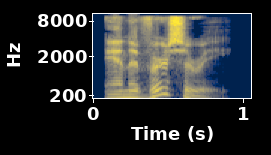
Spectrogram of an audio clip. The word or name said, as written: anniversary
